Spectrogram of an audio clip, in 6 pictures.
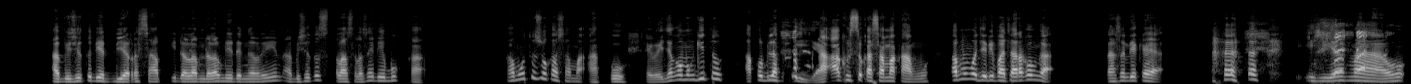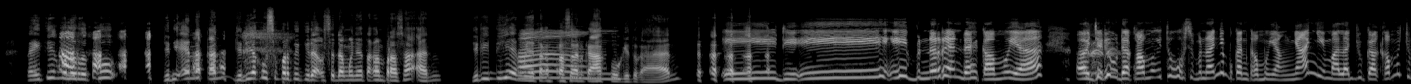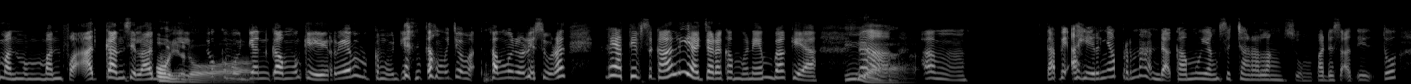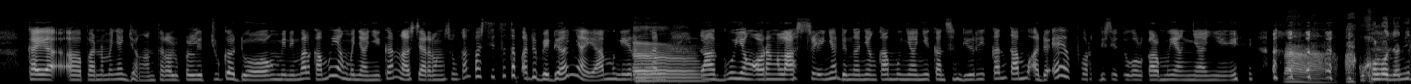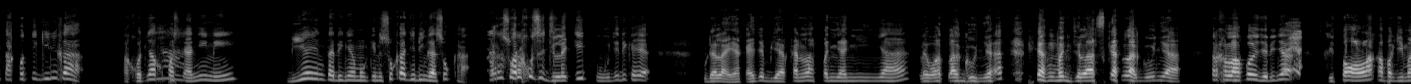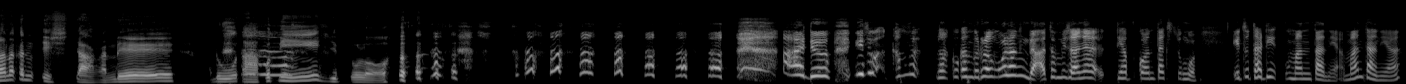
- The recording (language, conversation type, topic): Indonesian, podcast, Pernahkah ada lagu yang jadi lagu tema hubunganmu, dan bagaimana ceritanya?
- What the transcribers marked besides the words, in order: laugh; laugh; laugh; laugh; in English: "effort"; laugh; laughing while speaking: "lagunya yang menjelaskan lagunya"; laugh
